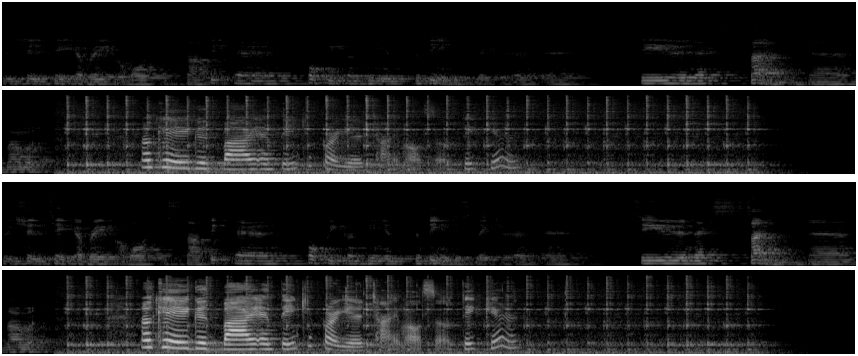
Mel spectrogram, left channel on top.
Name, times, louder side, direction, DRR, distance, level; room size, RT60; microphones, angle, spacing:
voice 1, 0.0-5.7 6.3-8.9, right 2 dB, 90° right, 3.1 m, -49 dB
sound 1, 9.1-16.1, left 1 dB, 10° left, 1.5 m, -38 dB
voice 2, 9.6-13.7, right 7 dB, 65° right, 0.4 m, -26 dB
18.5 x 17.0 x 2.2 m
head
